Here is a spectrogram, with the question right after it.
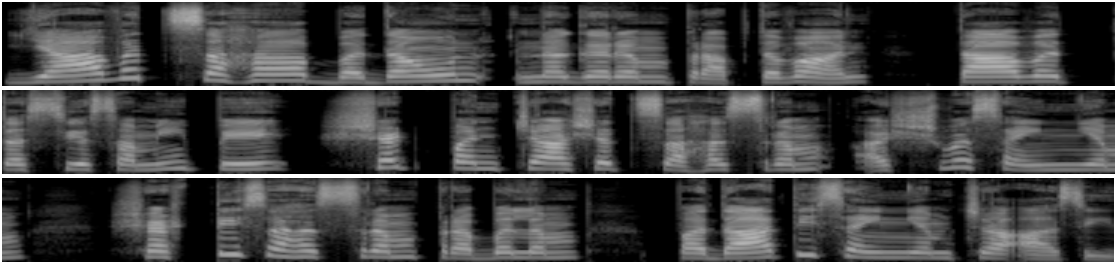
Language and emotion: Sanskrit, neutral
